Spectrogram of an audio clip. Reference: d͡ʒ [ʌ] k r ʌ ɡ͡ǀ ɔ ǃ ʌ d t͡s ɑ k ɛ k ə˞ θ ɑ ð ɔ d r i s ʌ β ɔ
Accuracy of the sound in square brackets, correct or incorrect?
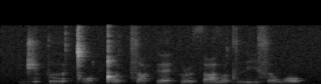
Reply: correct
